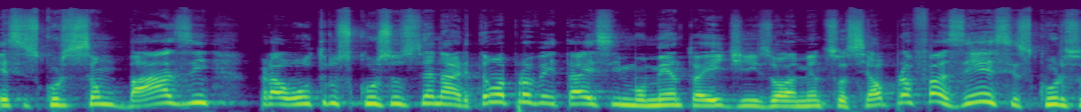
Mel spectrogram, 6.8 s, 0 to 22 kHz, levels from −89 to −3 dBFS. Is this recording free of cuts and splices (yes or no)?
yes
